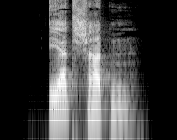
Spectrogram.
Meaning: shadow of the earth
- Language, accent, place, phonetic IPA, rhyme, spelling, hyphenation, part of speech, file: German, Germany, Berlin, [ˈeːɐ̯tʃatn̩], -atn̩, Erdschatten, Erd‧schat‧ten, noun, De-Erdschatten.ogg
